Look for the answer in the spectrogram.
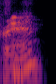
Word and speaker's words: Prahran: Is that close to Prahran? – Yeah, not too, like 10 minutes from there. Yeah. – Am I saying it right? Prahran. Is it Prahran? – Prahran, yeah.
